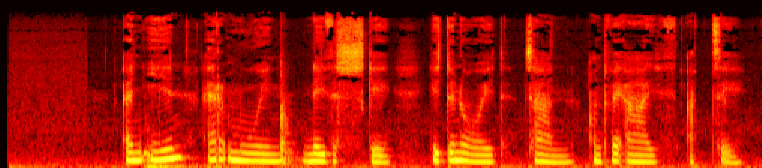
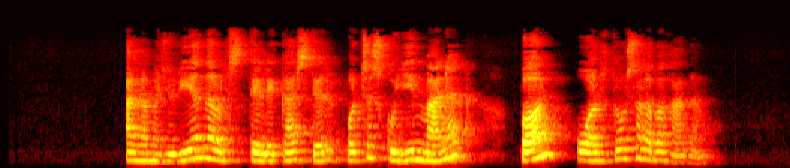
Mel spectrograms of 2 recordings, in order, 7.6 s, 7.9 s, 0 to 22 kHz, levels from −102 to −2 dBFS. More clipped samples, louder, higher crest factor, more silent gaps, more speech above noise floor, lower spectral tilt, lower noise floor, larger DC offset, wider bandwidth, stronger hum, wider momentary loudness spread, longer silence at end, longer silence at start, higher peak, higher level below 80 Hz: neither; second, -30 LUFS vs -27 LUFS; second, 16 dB vs 22 dB; neither; second, 27 dB vs 55 dB; about the same, -5 dB/octave vs -4.5 dB/octave; second, -56 dBFS vs -81 dBFS; neither; first, 16 kHz vs 11 kHz; neither; about the same, 10 LU vs 10 LU; second, 0.15 s vs 0.85 s; second, 0.1 s vs 1.25 s; second, -16 dBFS vs -6 dBFS; first, -48 dBFS vs -82 dBFS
